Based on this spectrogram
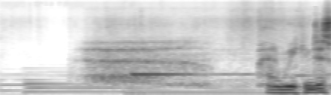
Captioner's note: exhales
